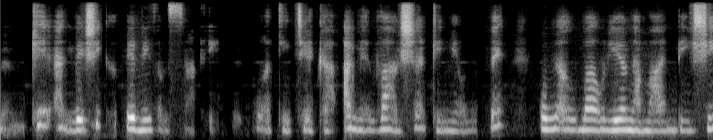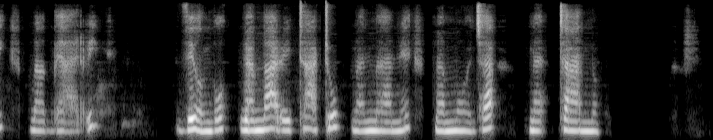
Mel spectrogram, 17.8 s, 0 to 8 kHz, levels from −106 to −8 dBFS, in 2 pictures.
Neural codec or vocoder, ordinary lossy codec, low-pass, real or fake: codec, 16 kHz, 0.5 kbps, FunCodec, trained on LibriTTS, 25 frames a second; AAC, 48 kbps; 7.2 kHz; fake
